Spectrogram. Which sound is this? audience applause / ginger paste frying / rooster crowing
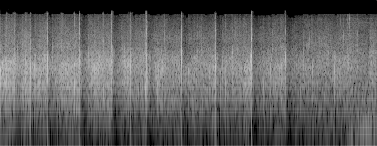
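audience applause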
